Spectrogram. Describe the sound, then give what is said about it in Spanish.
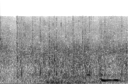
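Audience applause breaks into a formal speech during a royal family toast: dense, steady clapping that fills the whole two seconds at an even loudness, with a brief tonal hint of a voice near the end. “Interrumpen a Leonor con aplausos.”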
